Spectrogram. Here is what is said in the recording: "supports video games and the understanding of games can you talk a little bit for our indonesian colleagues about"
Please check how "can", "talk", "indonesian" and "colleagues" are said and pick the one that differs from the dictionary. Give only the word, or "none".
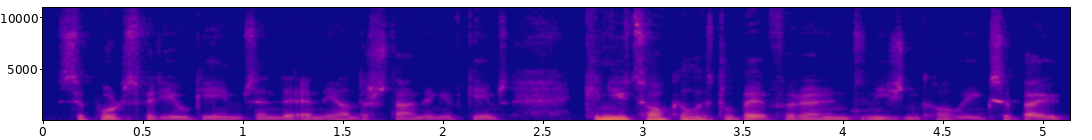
none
